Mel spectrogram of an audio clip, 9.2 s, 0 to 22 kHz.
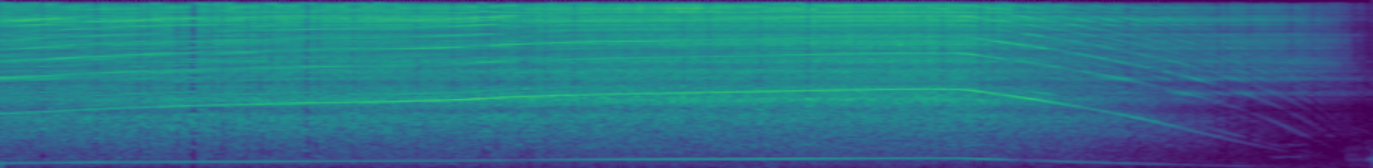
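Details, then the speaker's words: Refurbished 1972 sewing machine electric motor, 1.3 A, cleaned commutator and lubricated, bench test via pedal current regulator at full speed: smooth whine climbing to high even top speed, winding down cleanly without rattle or scraping. "I think the sound gives you a very good idea how fast this thing can spin"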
